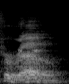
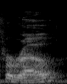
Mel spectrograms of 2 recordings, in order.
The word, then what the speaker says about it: Perot: never had a chance Ross Perot yapper out like with a silent t that's like so French it's American though it's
